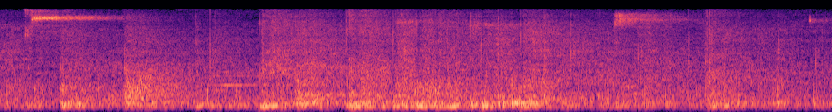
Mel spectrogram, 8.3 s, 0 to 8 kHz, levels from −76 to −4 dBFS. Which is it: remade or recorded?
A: remade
